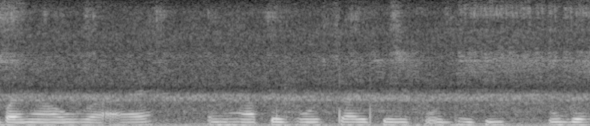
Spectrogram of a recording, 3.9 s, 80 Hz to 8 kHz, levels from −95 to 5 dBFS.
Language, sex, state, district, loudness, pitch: Hindi, female, Haryana, Charkhi Dadri, -19 LUFS, 170 Hz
